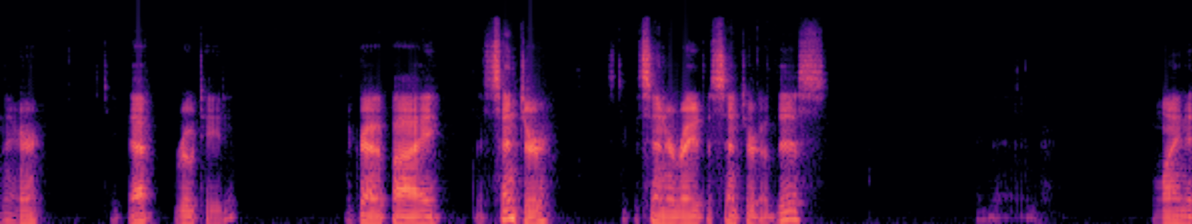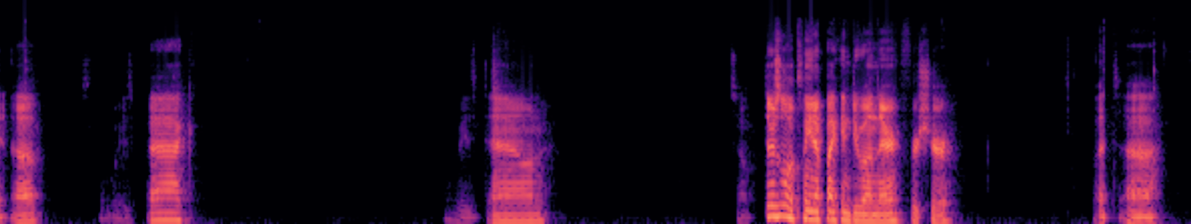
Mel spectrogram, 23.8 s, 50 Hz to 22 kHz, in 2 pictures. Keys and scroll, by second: 3.6 m, 8.6 m, 18.8 space.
